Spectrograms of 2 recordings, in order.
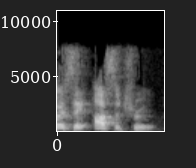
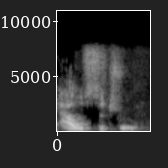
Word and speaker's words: Asatru: technically I'm American so I say Asatru the actual pronunciation would be ousted true I was so sure that's the Icelandic pronunciation but I'm not as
